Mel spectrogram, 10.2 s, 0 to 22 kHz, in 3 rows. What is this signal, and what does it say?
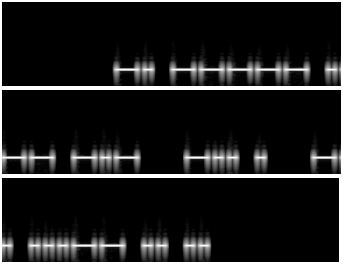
Morse code, heard as a keyed tone, about 17 wpm, 700 Hz. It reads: N0WK DE N3II
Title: USA Callsign DE Callsign - 4 Characters - 17wpm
